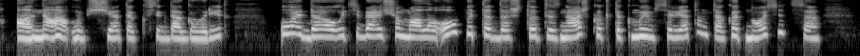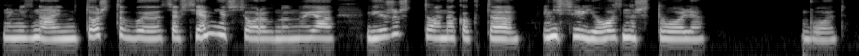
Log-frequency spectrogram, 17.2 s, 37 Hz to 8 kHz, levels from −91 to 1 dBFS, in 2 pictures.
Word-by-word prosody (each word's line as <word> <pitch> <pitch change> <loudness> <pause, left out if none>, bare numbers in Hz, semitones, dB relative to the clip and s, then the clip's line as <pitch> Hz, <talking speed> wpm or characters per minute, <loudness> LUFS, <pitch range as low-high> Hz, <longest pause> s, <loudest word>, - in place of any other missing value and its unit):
А 210 -2 +8
она, 215 +1 +6
вообще, 215 +2 -1
так 210 -2 -5
всегда 210 -2 +1
говорит: 200 +5 -1 0.5
"Ой, 320 0 +3
да 240 +1 +2
у 230 +2 +2
тебя 255 +1 0
еще 255 +2 -1
мало 230 -3 +4
опыта, 310 - +2
да 220 +1 -1
что 250 +3 -1
ты 230 +1 -2
знаешь". 225 +7 +2
Как-то 255 -3 -3
к 220 - -14
моим 240 -1 +4
советам 235 - -2
так 215 -3 -2
относится. 235 - -1 0.4
Ну, 215 - -3
не 210 0 +1
знаю, 200 -2 0
не 205 +1 0
то 235 +5 -1
чтобы 215 -6 -4
совсем 220 +5 0
мне 305 -3 0
всё 220 -5 -3
равно, 200 0 -4
но 205 +1 -3
я 210 -1 0 0.3
вижу, 230 +8 0
что 240 -6 -6
она 215 0 0
как-то 200 -2 0 0.2
несерьезна, 225 -3 +2
что 200 -1 -3
ли. 195 0 -4 1.0
Вот. 190 -1 -10
220 Hz, 150 wpm, -25 LUFS, 205-245 Hz, 1.0 s, А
